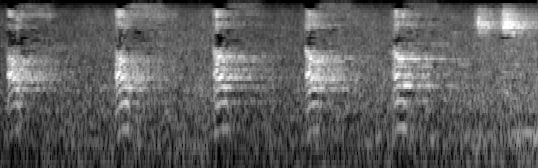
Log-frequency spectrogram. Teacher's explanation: النفس يجري مع نطق الصاد وهو مهموس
